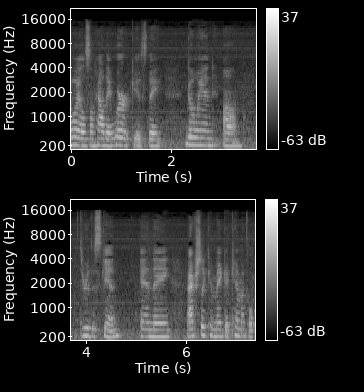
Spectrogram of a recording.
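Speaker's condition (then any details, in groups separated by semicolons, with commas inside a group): No condition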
